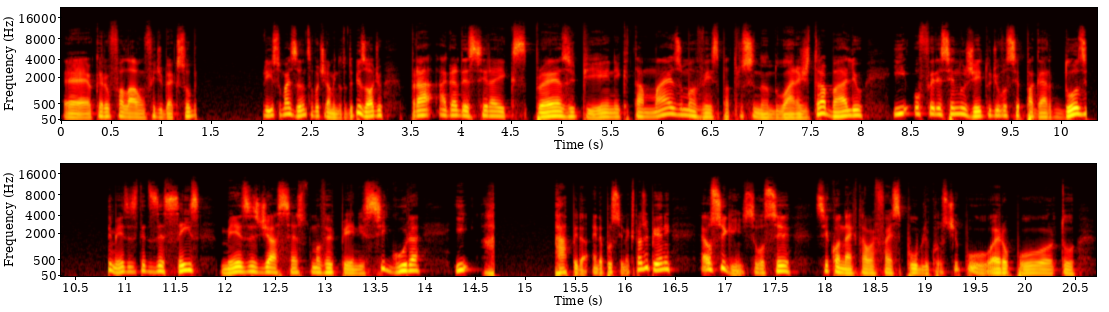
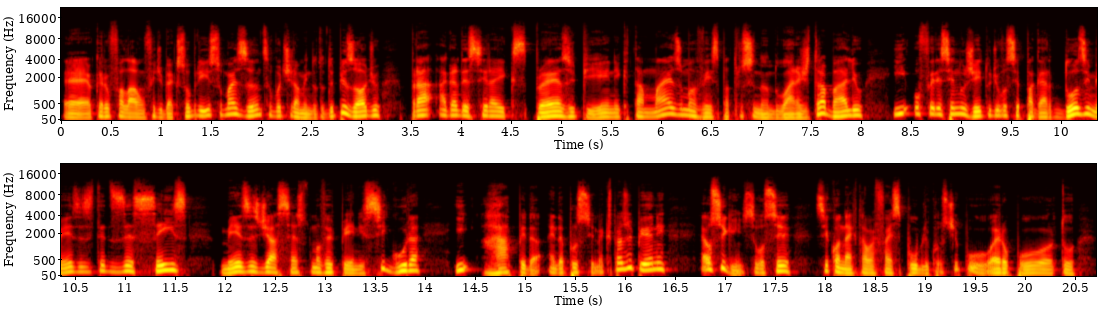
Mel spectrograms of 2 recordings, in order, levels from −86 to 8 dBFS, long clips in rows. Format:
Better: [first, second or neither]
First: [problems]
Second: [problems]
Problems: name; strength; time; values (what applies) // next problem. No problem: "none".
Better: second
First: audio freezing; at 1.5 s for 0.5 s, at 10 s for 0.5 s and at 15 s for 0.5 s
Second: none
